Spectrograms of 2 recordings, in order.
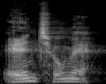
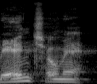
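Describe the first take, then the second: First: It is said in a Jeolla regional accent. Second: It is said in a standard Seoul accent. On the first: "전라도 말로 하면은" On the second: "서울 말로 하면"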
